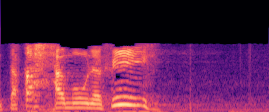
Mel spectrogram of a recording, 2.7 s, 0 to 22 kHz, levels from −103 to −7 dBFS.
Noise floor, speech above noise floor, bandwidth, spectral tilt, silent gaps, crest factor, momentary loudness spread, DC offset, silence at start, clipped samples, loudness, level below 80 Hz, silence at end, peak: -48 dBFS; 29 dB; 4.6 kHz; -9.5 dB/octave; none; 20 dB; 8 LU; under 0.1%; 0 s; under 0.1%; -18 LUFS; -54 dBFS; 0.35 s; 0 dBFS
